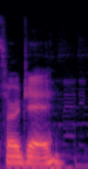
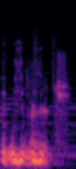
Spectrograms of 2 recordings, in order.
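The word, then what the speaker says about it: Serj: I thought it was Sir J. Surge? Surge. Surge. Let's look that up. Surge tankian. Please. Jay is silent.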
